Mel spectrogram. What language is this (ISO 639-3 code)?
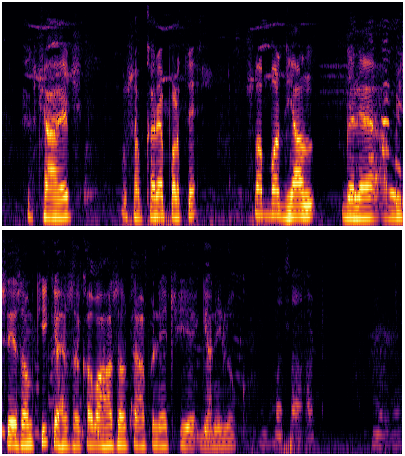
mai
